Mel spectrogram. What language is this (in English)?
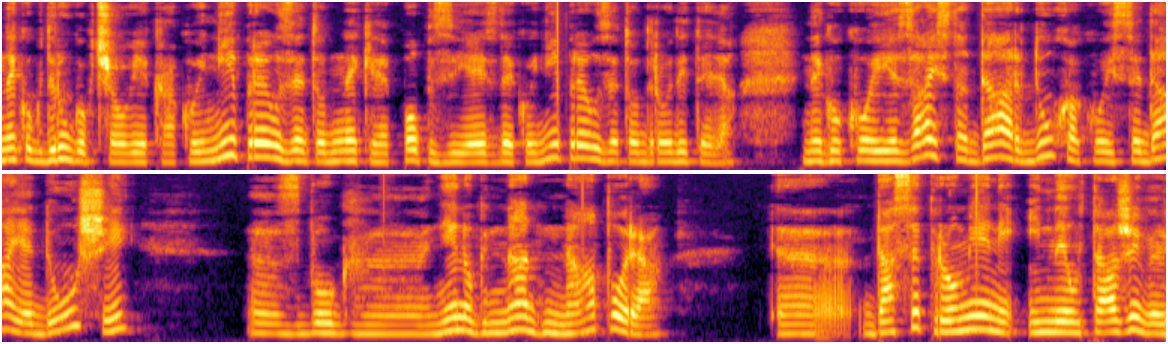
Croatian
